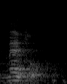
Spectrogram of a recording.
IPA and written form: ˈmedl̩ (medal)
